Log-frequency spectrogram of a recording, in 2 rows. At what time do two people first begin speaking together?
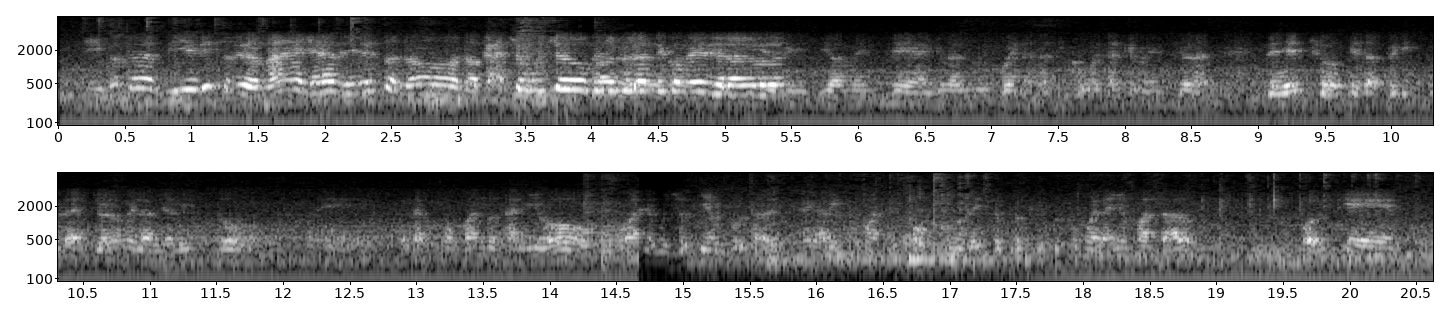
3.9 s

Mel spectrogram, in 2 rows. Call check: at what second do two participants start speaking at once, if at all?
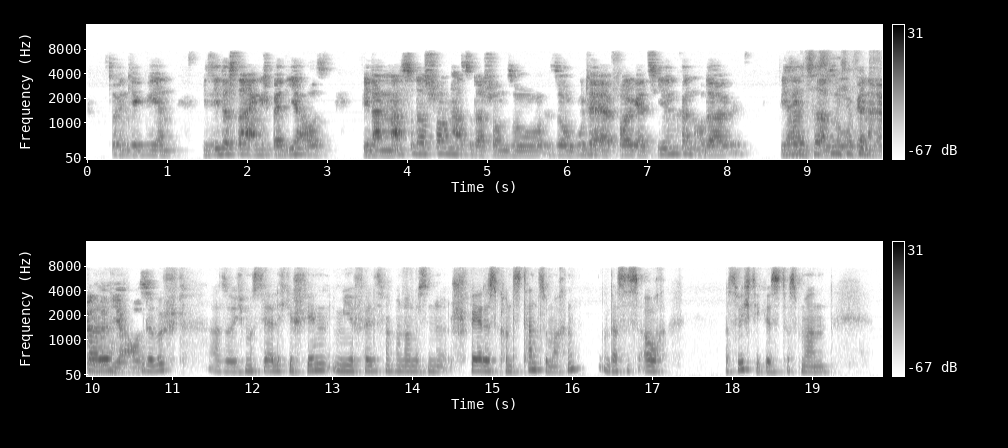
8.7 s

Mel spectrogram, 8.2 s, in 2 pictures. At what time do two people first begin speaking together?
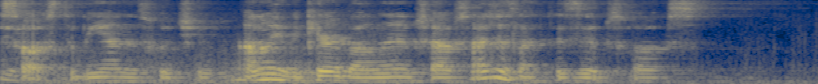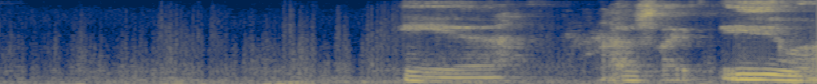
none

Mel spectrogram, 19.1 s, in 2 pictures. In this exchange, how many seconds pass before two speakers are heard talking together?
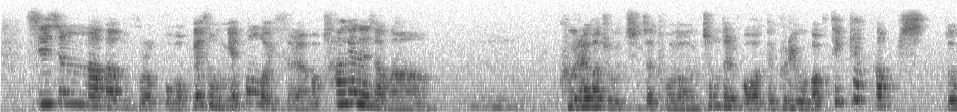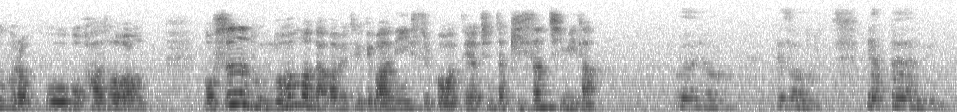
none

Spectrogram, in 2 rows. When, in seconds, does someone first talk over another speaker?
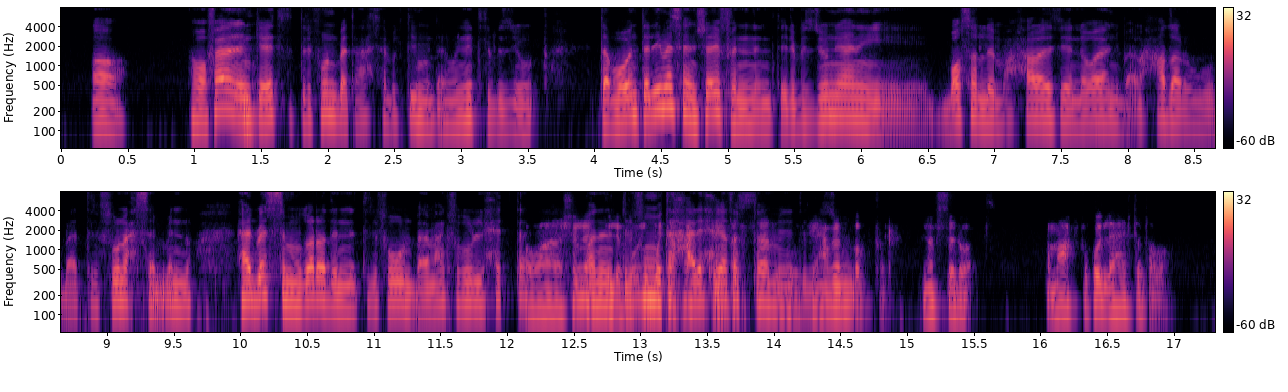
12.6 s

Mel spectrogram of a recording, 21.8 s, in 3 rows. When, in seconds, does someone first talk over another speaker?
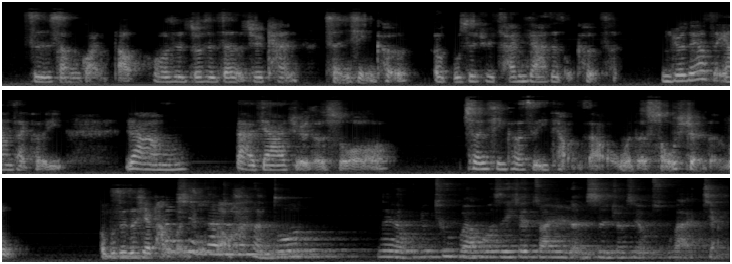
15.6 s

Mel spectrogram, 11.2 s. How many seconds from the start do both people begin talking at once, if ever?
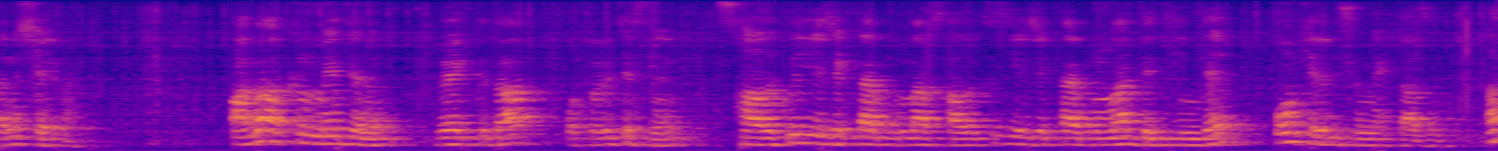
none

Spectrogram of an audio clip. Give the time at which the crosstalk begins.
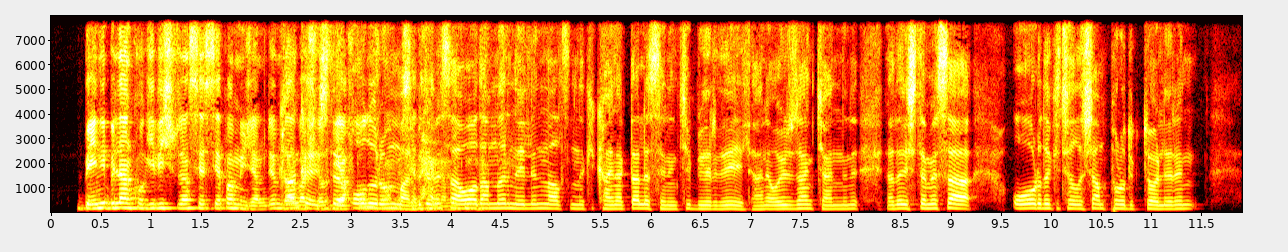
2.2 s

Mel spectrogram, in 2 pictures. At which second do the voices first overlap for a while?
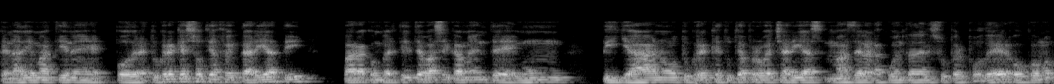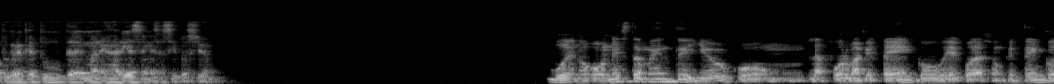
none

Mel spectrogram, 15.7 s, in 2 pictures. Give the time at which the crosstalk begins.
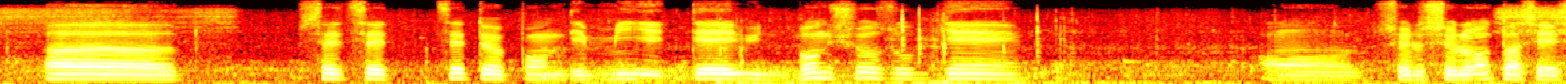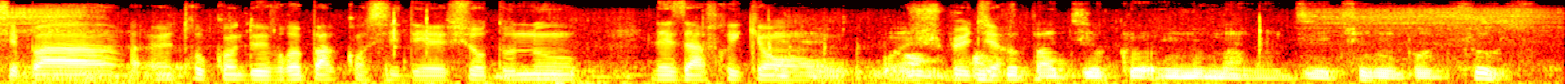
11.7 s

